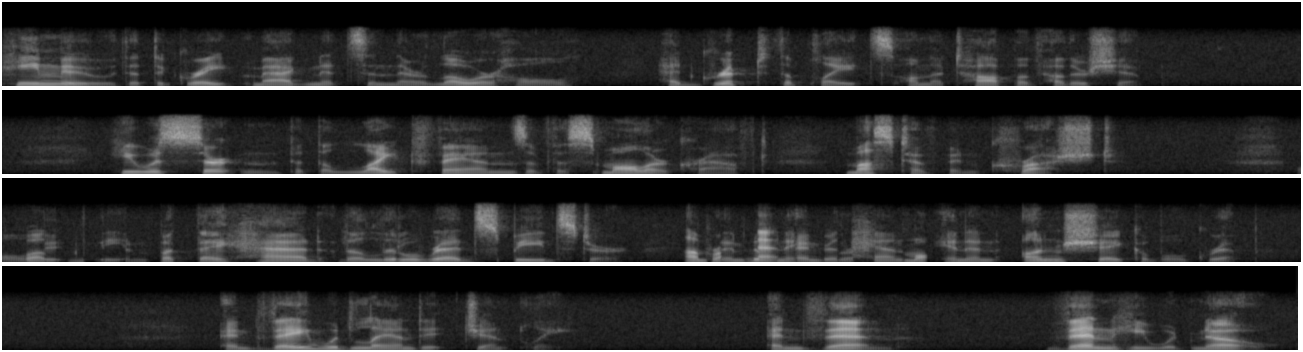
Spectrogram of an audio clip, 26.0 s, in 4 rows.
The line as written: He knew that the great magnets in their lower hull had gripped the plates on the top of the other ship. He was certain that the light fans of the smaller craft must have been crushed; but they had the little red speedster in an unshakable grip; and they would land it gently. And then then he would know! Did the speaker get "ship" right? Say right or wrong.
right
